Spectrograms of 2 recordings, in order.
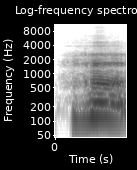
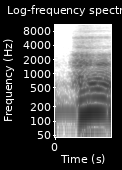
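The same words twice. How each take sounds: First: The h sound is soft and flowing. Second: The h sound is pushed out forcefully. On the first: The speaker calls it right. "Yang betul adalah dari uh, pangkal tenggorokan" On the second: The speaker calls it wrong. "Terkadang masih terlalu kuat H-nya"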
